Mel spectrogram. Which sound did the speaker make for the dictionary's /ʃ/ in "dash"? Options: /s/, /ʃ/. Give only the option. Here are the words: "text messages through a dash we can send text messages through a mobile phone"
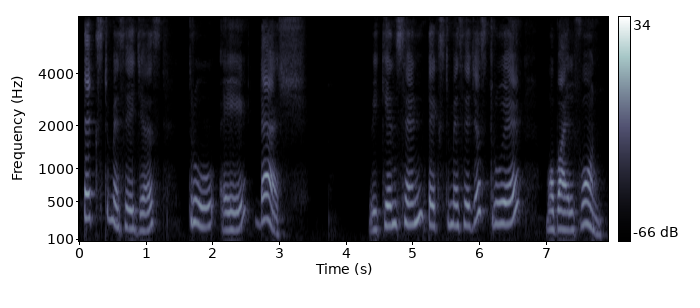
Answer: /ʃ/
